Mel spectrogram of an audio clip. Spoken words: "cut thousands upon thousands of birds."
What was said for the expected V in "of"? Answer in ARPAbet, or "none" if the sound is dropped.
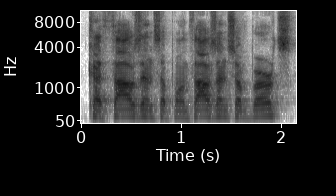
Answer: V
